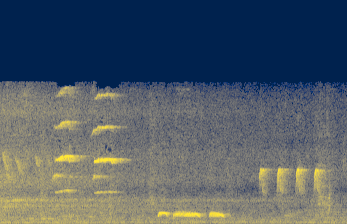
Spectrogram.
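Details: Calling spotted dove used to attract wild doves: high harmonic whistles from another bird first, then three low hollow coos, followed by four evenly spaced higher chirps.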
